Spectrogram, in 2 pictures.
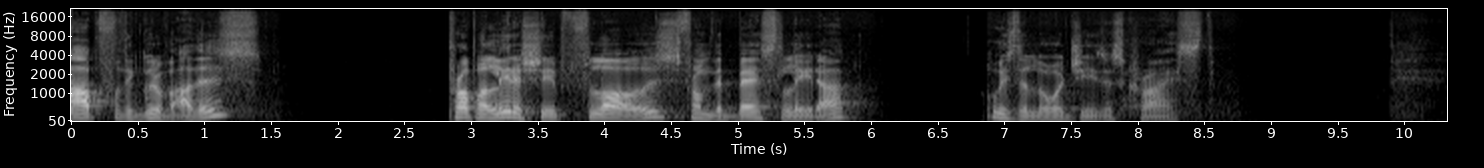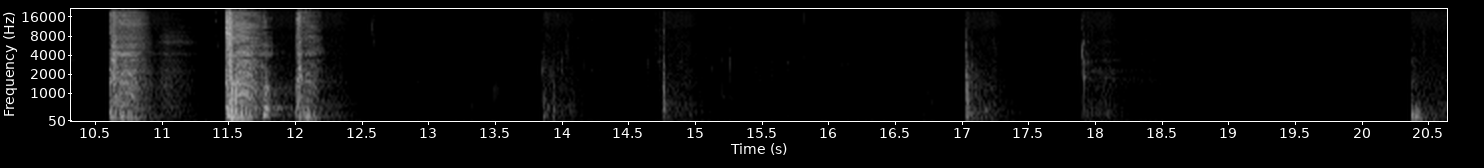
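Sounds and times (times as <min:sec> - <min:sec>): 
speech: 0:00.0 - 0:01.4, 0:02.8 - 0:05.9, 0:06.9 - 0:08.6, 0:10.6 - 0:10.9
harsh coughs: 0:10.6 - 0:12.3
throat clearing: 0:10.6 - 0:12.3.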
